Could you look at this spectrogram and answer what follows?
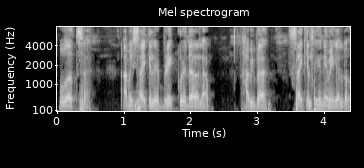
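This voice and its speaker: A man's voice: medium pitch, fairly even intonation, fairly quick, gravelly, a little mellow, dry recording. A young man reading a scripted first-person romantic story, voicing the male lead's lines as well. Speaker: story narrator and male lead.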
